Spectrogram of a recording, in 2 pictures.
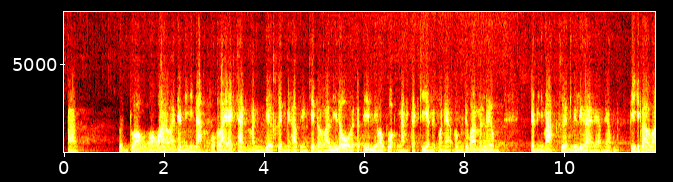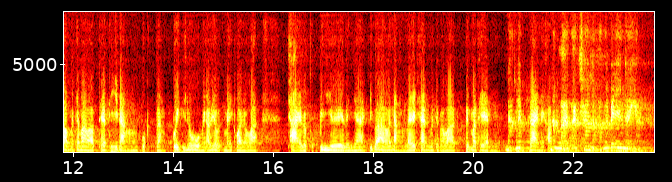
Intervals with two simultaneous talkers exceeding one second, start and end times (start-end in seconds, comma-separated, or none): none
